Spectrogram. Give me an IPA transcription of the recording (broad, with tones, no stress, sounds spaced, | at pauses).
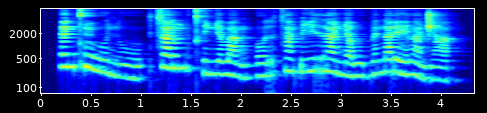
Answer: ɛ˦ n kʼ ũ˦˨ w u˦˨ ɲ uː˨ | t͡s a˦ ɾ ũ˦ b u˨ kʰ ɪ˨ ɲ ɛ˨ β a˨ ŋ | o˨ r t͡s ã˦˨ k͡p iː˦ r ã˦˨ ɲ a˨ w u˨ b ɛ˦ n a˦ ɾ eː˨˦ l ã˨ d͡ʒ ã˨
